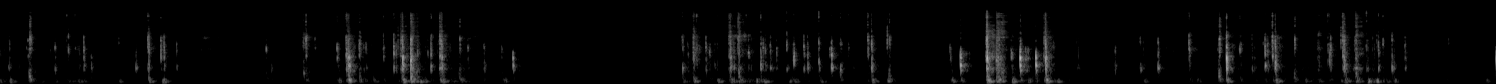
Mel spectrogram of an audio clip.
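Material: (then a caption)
Plastic. Fingertips type on a black plastic keyboard with hollow round pastel retro keycaps. Bursts of rapid, dry, clicky keystrokes are separated by short pauses, each click short and bright with almost no low end.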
